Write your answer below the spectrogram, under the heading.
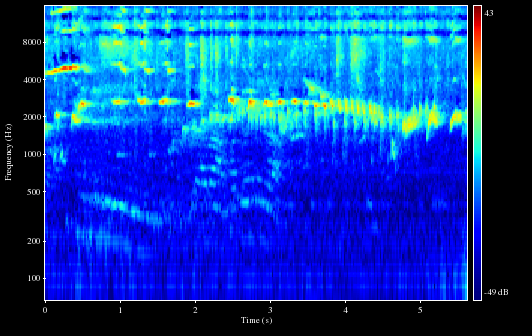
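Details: White-rumped shama of the Ujong Pancu type from Aceh, Indonesia, pouring out its repertoire of filler phrases: varied whistled notes, slurred rising and falling phrases and quick trills in a continuous run, with faint background noise.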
